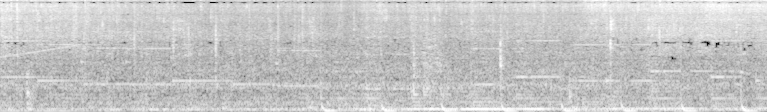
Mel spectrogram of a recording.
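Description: Chopped garlic sizzling in hot oil in a wok, stirred with a wooden spatula. Partway through, red onion wedges go in and the sizzling grows louder.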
